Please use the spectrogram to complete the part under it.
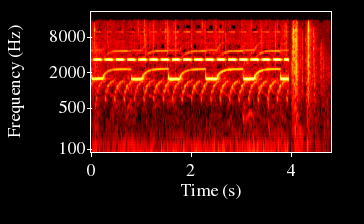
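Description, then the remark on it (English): A smoke alarm blares with loud, repeating rising electronic tones in a steady cycle, then cuts off abruptly with a dull thud near the end. “If the smoke alarms go off, they're going to make me wake up the president.”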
